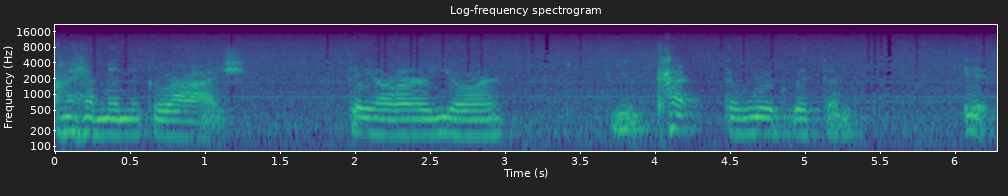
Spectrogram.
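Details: Teaching clip shown in a lecture on Alzheimer disease to illustrate anomia: the speaker fails to retrieve the name of a familiar tool; anomia.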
